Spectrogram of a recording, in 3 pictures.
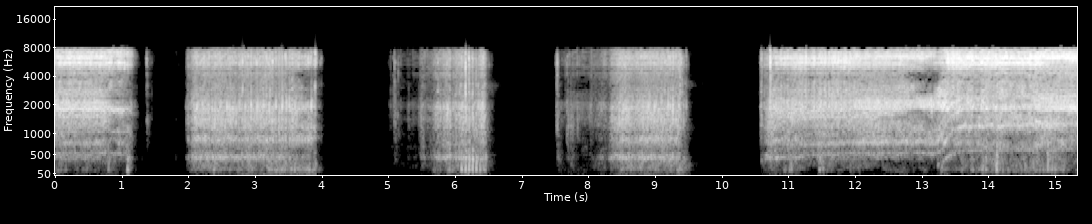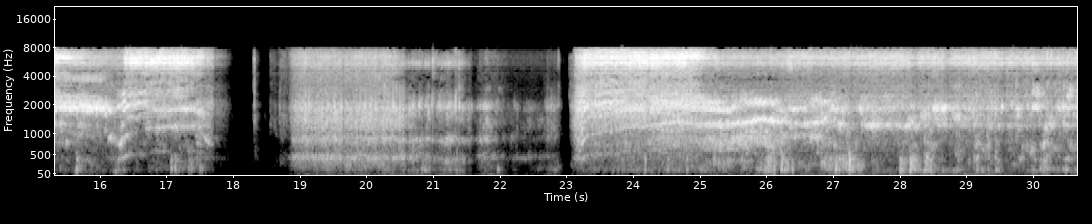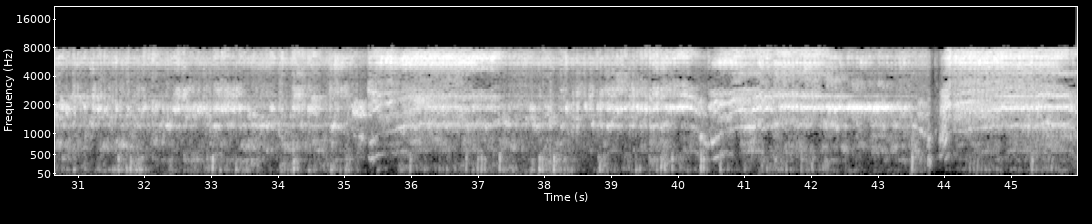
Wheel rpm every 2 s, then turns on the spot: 40, 10, 0, 10, 10, 40, 90, 160, 110, 10, 20, 60, 160, 160, 160, 160, 160, 140, 160, 160, 140, 140, 130.
2-4 18-22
